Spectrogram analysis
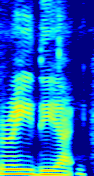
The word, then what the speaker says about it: radii: form of rages is radii so it is pronounced as radii so pr pq and ps our code radii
